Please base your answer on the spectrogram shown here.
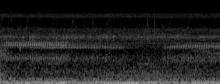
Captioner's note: crickets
